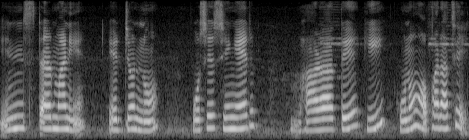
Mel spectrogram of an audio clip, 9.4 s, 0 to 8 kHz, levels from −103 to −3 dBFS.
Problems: none marked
